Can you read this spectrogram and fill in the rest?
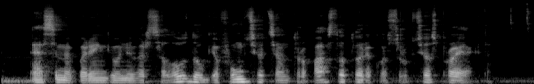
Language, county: Lithuanian, Šiauliai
